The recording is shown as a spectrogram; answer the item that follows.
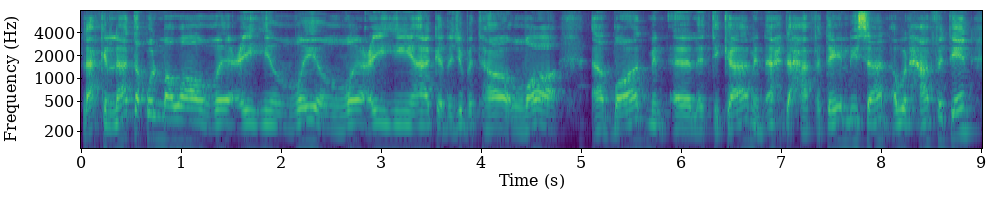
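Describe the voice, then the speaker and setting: A man gives a Quran recitation lesson at a medium pitch. He explains each rule in an everyday teaching voice, then slows right down to recite phrases with careful precision. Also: darkish tone.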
